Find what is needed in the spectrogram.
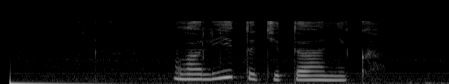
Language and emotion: Russian, sad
